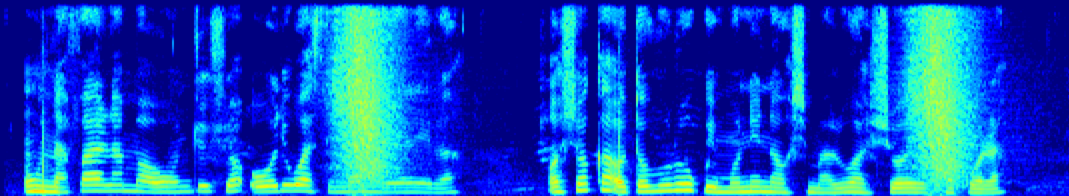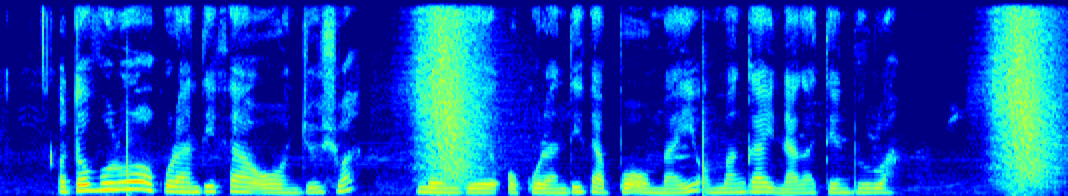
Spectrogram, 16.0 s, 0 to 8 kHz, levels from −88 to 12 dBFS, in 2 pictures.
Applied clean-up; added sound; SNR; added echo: none; Whoosh, swoosh, swish / Fireworks; 5 dB; none.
